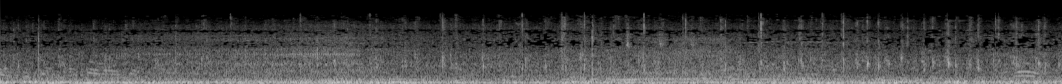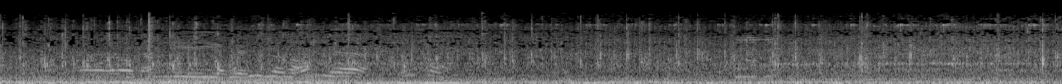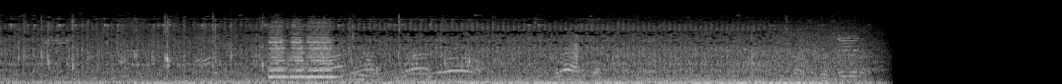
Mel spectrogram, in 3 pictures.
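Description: Horse hooves clip-clopping on the road as horse-drawn carriages (hantour) pass, over street noise and voices. A vehicle horn toots once, briefly, late on.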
